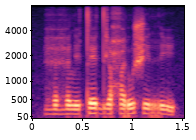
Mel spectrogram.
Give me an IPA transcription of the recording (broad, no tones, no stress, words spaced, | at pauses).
ɦɛɦɛlite diħɛ ɾuʃi ri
